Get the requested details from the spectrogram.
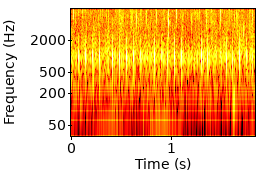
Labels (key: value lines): label: biophony, rattle
recorder: SoundTrap 500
